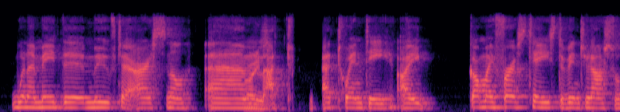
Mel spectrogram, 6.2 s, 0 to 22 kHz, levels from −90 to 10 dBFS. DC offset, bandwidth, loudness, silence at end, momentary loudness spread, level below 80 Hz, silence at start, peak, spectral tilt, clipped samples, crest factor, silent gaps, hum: under 0.1%; 13 kHz; -22 LUFS; 0 s; 6 LU; -62 dBFS; 0.1 s; -8 dBFS; -4.5 dB/octave; under 0.1%; 14 dB; none; none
